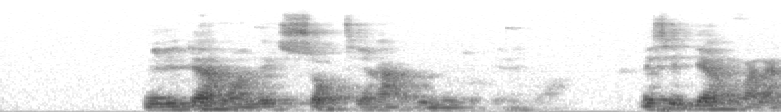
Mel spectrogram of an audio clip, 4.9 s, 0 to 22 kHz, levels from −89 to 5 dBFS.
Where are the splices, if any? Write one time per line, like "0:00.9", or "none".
0:03.8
